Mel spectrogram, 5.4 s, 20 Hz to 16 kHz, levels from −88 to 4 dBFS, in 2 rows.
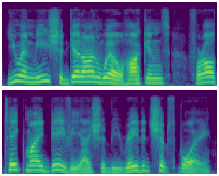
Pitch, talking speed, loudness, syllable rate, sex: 180 Hz, 210 wpm, -17 LUFS, 4.4 syllables/s, male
